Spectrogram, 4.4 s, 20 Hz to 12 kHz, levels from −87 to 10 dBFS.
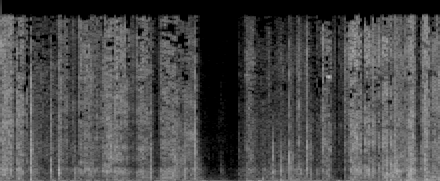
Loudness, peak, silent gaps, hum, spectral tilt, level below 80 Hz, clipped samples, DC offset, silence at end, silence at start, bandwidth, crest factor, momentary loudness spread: -23 LUFS; -2 dBFS; none; none; -1 dB/octave; -44 dBFS; under 0.1%; under 0.1%; 0 s; 0 s; 11.5 kHz; 24 dB; 12 LU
